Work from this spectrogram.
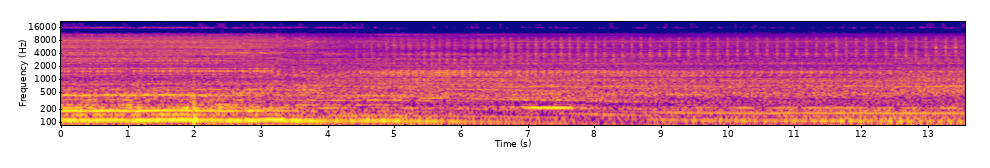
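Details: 2.0 TSI engine at idle: steady idle with a rough, uneven ticking about three per second over the engine hum; abnormal engine noise at idle, cause unclear.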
